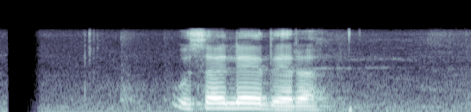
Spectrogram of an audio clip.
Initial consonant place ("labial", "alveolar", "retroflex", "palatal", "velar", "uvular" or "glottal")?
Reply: alveolar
